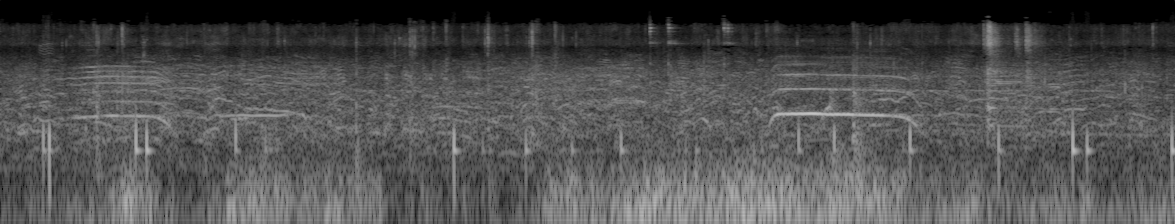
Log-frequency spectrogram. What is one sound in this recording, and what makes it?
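A crowd cheers and shouts in an open-air stadium.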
